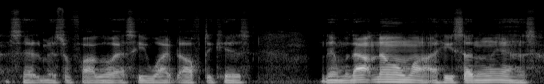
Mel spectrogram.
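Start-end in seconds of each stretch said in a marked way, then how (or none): none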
